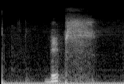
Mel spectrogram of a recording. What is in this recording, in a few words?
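"bips", Dutch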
